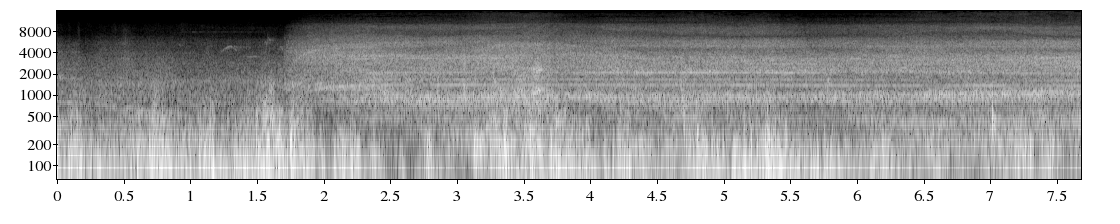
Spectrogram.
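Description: Wind rumbling on the microphone high in a tree, joined about two seconds in by a steady hiss with a faint whine that holds to the end.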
